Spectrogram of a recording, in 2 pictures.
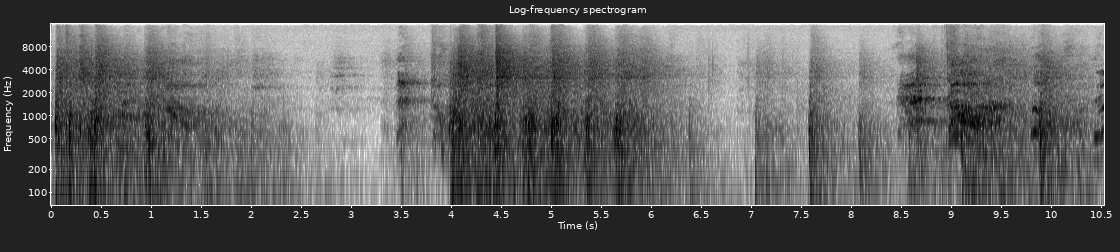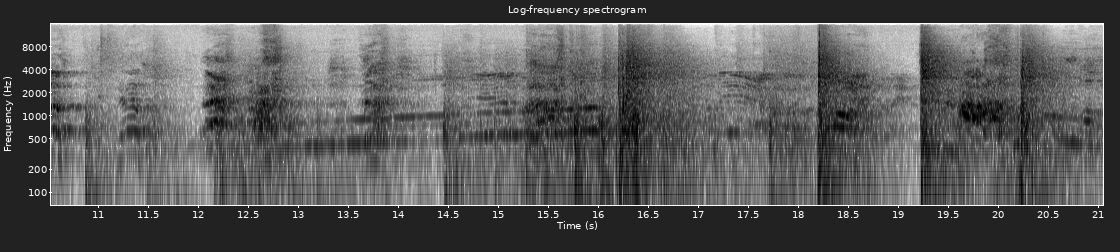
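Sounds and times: bodies thudding on wrestling mat: 0.0 - 2.6, 3.8 - 20.6
voices shouting: 8.5 - 10.0, 11.3 - 21.0.

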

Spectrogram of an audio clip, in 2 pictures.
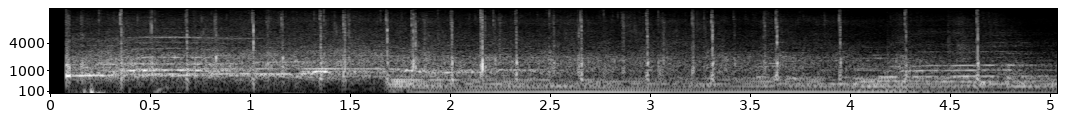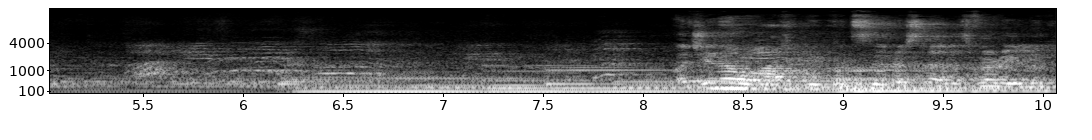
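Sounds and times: audience applause: 0.1 - 4.9.

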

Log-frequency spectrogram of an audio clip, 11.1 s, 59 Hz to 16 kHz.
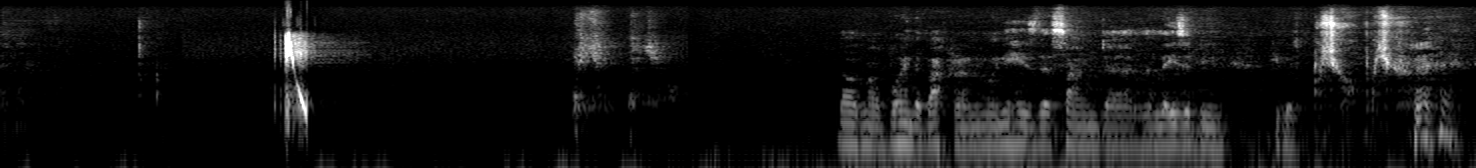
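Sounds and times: laser sweep sound effect: 2.1 - 2.4
short hiss: 2.1 - 2.7.

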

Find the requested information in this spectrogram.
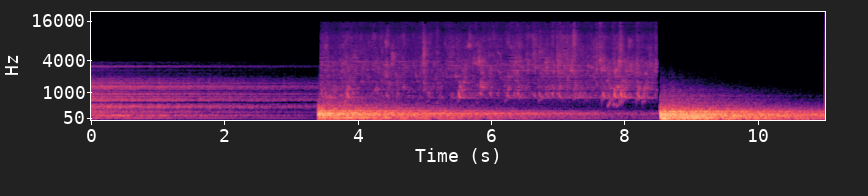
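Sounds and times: deep rumble: 3.4 - 6.8, 8.5 - 11.0
water trickling in ditch: 3.4 - 8.5.

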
